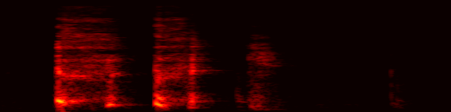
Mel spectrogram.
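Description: A man coughing three times in quick succession, the last cough weaker.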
